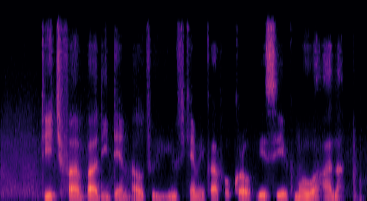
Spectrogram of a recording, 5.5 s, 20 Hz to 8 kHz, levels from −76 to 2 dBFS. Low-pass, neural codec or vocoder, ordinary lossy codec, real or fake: 7.2 kHz; codec, 24 kHz, 0.9 kbps, WavTokenizer, large speech release; none; fake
